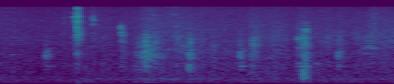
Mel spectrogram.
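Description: Near silence with about four faint, irregular clicks, the loudest near the end.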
